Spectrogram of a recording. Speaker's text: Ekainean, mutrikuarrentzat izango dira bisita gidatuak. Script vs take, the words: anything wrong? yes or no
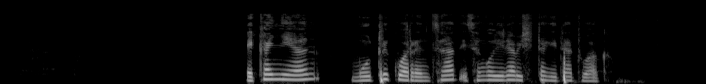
no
